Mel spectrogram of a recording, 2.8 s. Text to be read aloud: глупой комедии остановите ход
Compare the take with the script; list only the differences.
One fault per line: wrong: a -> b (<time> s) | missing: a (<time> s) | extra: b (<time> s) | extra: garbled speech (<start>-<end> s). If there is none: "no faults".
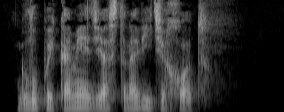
no faults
